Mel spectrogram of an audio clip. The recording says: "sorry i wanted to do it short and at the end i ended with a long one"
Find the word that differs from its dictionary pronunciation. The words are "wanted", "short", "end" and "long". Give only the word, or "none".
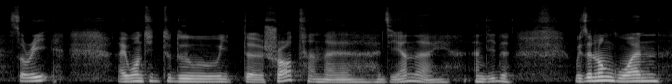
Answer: none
